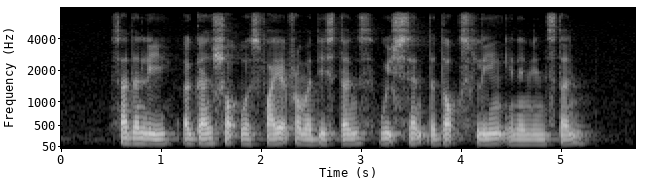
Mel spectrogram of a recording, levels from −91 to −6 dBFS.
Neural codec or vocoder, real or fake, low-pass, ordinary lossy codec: none; real; 7.2 kHz; none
